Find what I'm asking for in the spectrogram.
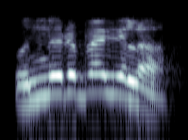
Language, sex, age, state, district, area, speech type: Kannada, male, 45-60, Karnataka, Uttara Kannada, rural, conversation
